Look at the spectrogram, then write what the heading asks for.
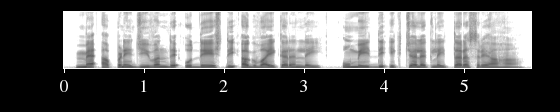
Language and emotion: Punjabi, sad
